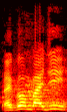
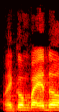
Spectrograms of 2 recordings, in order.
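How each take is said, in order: First: High, laughing call of greeting; playful high greeting with laughter; mock eager greeting. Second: Said in the usual way. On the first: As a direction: call out to him with the proud title. Greeting with Haji title.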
